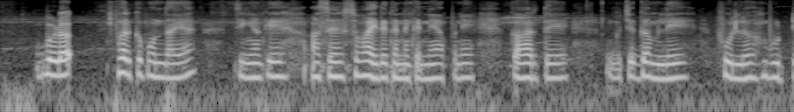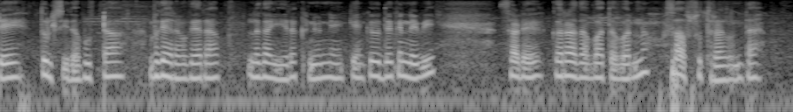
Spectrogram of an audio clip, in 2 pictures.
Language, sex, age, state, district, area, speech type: Dogri, female, 60+, Jammu and Kashmir, Samba, urban, spontaneous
